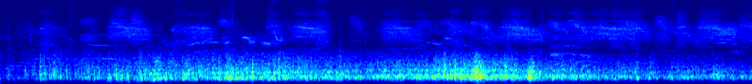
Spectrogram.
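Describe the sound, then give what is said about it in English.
A dense, noisy outdoor chorus of chirping birds fills the scene continuously, loud and busy, with overlapping calls and a constant rustling background texture. “The birds are going mad now. It's so noisy. It's like the rainforest there.”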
